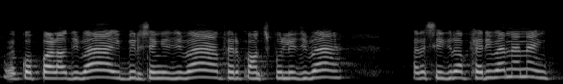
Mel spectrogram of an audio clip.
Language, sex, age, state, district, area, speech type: Odia, female, 60+, Odisha, Jagatsinghpur, rural, spontaneous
